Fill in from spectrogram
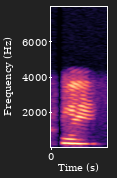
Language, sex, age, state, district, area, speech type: Santali, female, 18-30, West Bengal, Birbhum, rural, conversation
